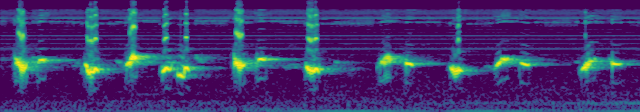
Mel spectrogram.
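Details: Terucuk, the yellow-vented bulbul, in continuous ngeropel song: chattering, liquid two-part notes repeated almost three times a second, with crisp ticking clicks mixed in over a steady low hum.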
